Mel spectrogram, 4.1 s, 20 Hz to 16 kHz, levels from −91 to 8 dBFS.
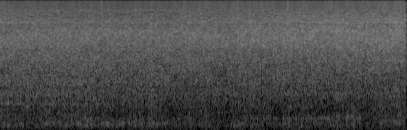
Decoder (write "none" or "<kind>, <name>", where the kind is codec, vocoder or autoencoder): none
